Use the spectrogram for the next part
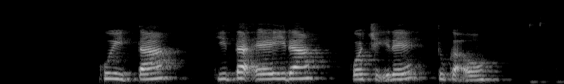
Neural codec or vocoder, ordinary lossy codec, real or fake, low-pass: none; Opus, 24 kbps; real; 7.2 kHz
